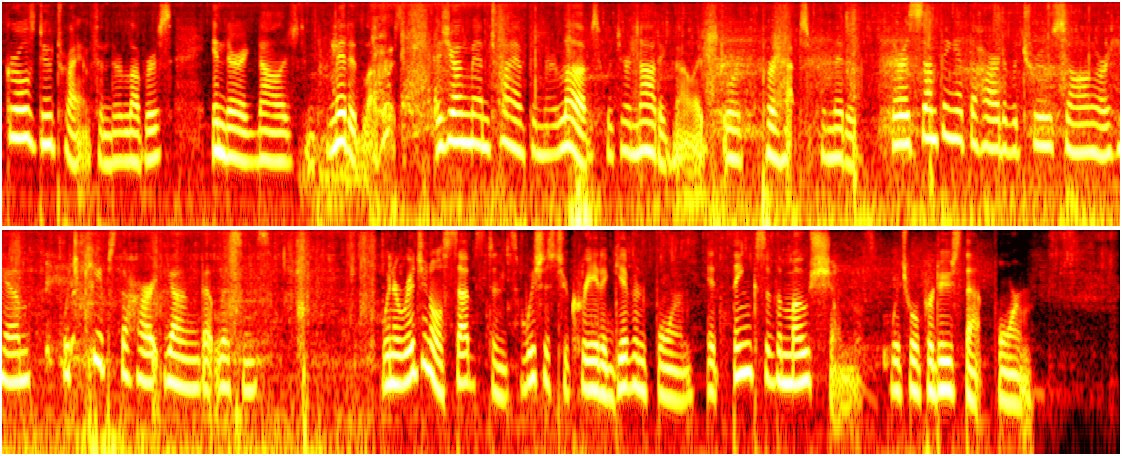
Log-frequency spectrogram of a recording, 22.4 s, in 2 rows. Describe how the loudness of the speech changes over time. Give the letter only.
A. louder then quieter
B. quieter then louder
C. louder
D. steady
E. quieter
D.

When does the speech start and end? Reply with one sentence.
You can hear the speech from 0.1 to 13.9 s and from 15.0 to 21.5 s.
